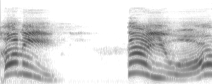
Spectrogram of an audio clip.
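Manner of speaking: high-pitched, swooping frog character voice. Voicing a frog greeting Ava: frog character voice. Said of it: "looks up at Ava and goes".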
